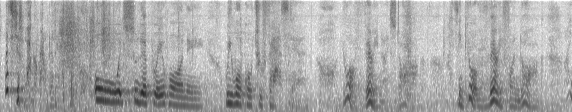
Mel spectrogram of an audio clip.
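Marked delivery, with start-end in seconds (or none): 1.9-8.4 hushed, soothing whisper. Shown as a demonstration. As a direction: whisper to calm the dog. Soothing dog on slippery floor.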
